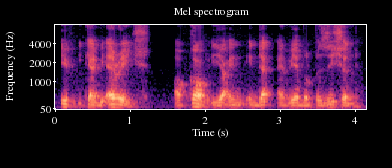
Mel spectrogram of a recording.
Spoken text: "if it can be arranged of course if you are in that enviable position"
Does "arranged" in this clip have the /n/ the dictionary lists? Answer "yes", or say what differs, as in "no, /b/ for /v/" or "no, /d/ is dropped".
no, /n/ is dropped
